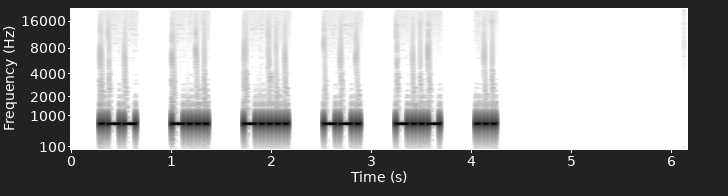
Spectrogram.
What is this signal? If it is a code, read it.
Morse code, heard as a keyed tone, about 30 wpm, spaced as for 17 wpm, 700 Hz. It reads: WB6GXS
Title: USA Call Signs - 6 Characters - 3x Character Spacing - 30wpm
